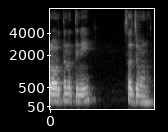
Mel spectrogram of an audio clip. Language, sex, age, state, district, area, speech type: Malayalam, male, 18-30, Kerala, Kannur, rural, spontaneous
